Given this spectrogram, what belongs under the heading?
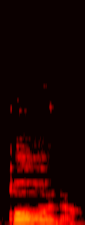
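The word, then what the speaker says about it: قال: And same with qala. We know that qala has the inherent mad there. It has the mad where we pronounce it qala with a 2 times the pull, right?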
